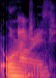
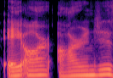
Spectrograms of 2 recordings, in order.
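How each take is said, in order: First: The first syllable sounds like 'or'. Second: The first syllable sounds like 'ar'. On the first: "I say oranges" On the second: "it's like AR oranges. I don't say that"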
